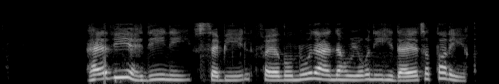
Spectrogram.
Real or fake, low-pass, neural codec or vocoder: real; 7.2 kHz; none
